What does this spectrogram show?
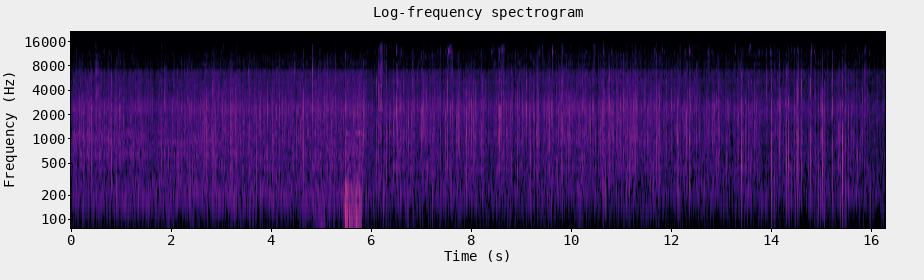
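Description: Rain falling on a wet paved path: a steady hiss speckled with small drop ticks. There is a brief low thump about five and a half seconds in.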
